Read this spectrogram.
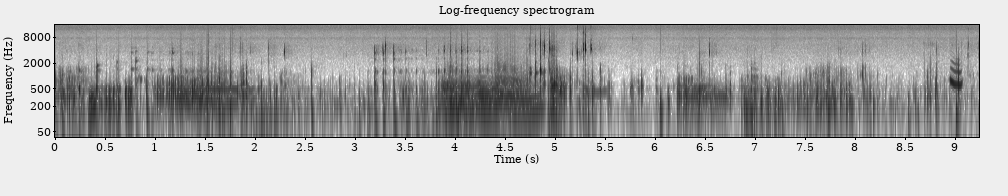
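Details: Stomach growling (borborygmi): loud gurgling rumbles with bubbly pops and a wavering, groaning growl in the middle.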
